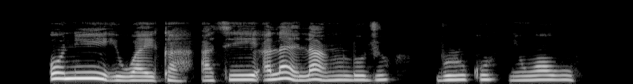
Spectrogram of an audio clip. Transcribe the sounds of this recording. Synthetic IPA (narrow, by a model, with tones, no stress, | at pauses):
o˦nĩ˦i˨wa˨i˨ka˨a˨ti˧a˧la˦i˦˨la˨˦˨ñũ˦lo˦d͡ʒu˦ | bu˧ɾu˦ku˦nĩ˧wɔ̃˦wu˦˨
